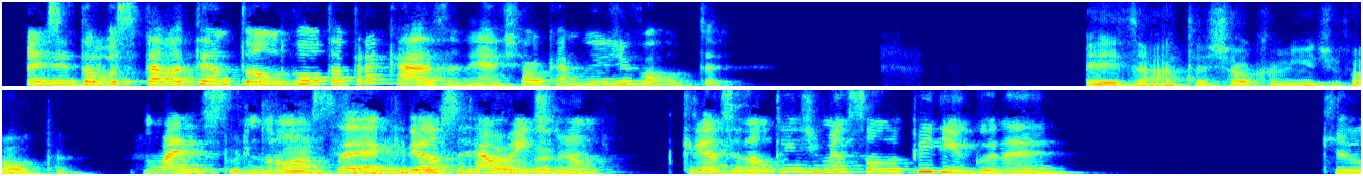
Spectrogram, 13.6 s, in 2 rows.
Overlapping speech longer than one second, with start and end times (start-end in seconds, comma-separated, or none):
7.9-9.8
